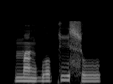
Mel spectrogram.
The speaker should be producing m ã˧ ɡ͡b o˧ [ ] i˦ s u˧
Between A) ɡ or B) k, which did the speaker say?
B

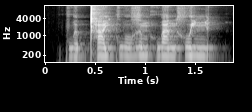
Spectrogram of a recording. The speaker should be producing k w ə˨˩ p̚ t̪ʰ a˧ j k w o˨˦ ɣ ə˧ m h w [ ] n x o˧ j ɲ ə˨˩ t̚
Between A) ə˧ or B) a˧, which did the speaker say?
B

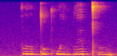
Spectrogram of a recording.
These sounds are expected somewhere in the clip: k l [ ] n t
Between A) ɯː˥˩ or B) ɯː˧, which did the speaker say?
B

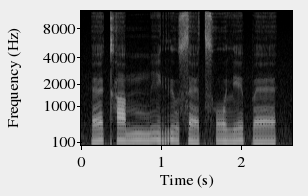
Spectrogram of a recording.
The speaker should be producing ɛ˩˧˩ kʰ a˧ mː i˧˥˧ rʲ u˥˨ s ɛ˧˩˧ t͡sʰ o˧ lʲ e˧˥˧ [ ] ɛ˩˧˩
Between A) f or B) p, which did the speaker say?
B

